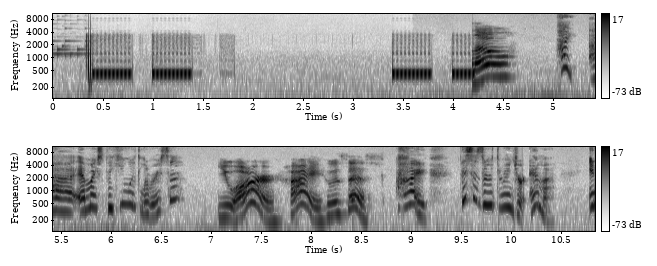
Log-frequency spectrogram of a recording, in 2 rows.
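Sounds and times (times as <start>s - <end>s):
telephone ringing while a call is placed: 0.0s - 1.8s, 3.4s - 4.3s
faint low hum of telephone line noise: 0.0s - 10.8s
speech: 4.2s - 4.7s, 5.4s - 10.8s.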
